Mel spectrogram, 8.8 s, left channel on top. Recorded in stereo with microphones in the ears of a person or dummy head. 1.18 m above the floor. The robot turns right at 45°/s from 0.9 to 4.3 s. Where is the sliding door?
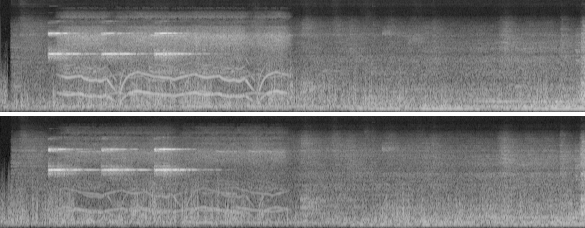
150° left, 1.8 m; by 8.8 s 55° right, 1.8 m.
